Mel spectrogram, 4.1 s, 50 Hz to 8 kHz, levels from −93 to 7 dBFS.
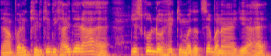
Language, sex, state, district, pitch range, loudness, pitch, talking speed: Hindi, male, Jharkhand, Palamu, 115-145 Hz, -13 LUFS, 130 Hz, 235 wpm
